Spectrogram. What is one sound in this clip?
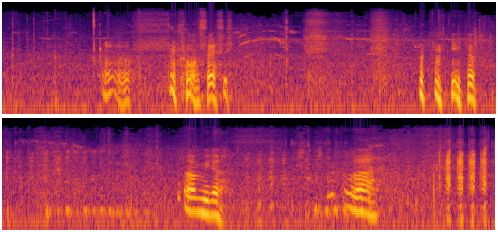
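A goat bleats loudly up close.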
